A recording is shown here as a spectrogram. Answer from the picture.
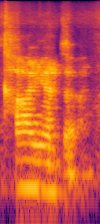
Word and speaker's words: Kayenta: But I asked him how to pronounce it specifically because I knew that we had a little difference of opinion, and I think it's the accent more than anything. It is Kayenta.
